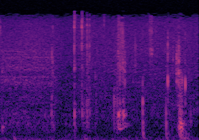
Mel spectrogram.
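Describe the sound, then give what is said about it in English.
Quiet mouth sounds of someone sipping hot morning coffee with coconut oil in it: a few soft slurps and wet little clicks, then a swallow. No one speaks. “I'm going to take a little sip of coffee in the morning.”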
